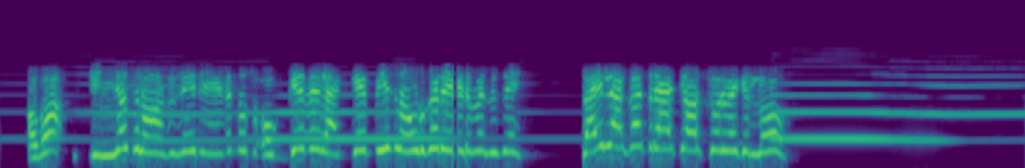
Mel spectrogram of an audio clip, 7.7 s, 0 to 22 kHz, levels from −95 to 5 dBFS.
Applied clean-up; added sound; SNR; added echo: classical method log-MMSE.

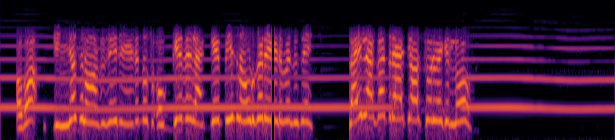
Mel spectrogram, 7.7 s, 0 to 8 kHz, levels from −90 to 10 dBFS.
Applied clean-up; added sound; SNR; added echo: none; Wind instrument, woodwind instrument; 13 dB; none.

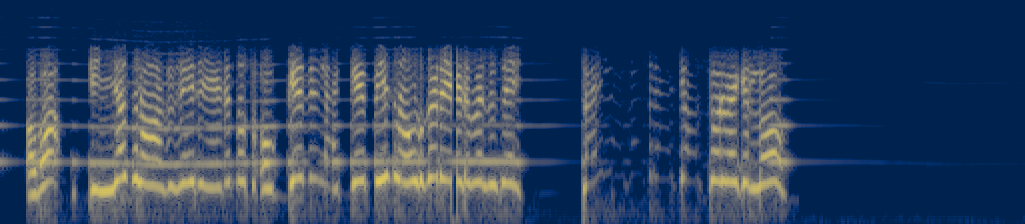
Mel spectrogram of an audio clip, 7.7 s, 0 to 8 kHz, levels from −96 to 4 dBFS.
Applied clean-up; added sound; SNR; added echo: neural mask model RNNoise.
